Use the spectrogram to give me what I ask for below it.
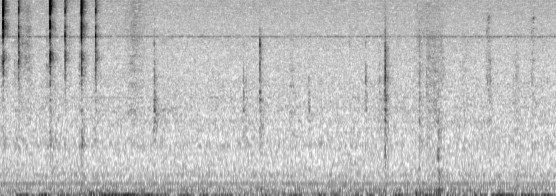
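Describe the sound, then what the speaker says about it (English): A clicking latch on an electronics-store item gives a few quick, faint, crisp clicks near the start, followed by sparser soft ticks over a steady low hum. "This is a clicking latch."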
